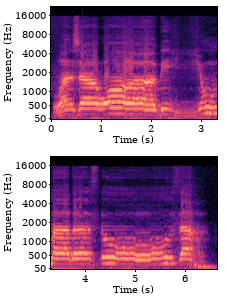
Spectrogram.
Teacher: اس یا کے اوپر شد ہے تو یا کو مضبوطی کے ساتھ ادا کیا جائے گا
